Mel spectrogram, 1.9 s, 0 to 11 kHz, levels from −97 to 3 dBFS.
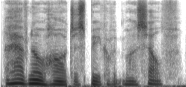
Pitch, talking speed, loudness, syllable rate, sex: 120 Hz, 290 wpm, -17 LUFS, 5.7 syllables/s, male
